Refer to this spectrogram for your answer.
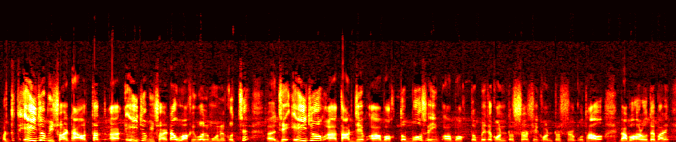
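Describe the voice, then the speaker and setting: A man with a West Bengal Bengali accent giving live news analysis as a correspondent, halting and repeating himself for emphasis. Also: sits high, lively intonation. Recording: clear background noise and ambience.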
